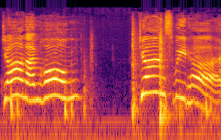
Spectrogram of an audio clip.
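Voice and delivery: high, slow call through the flat. Acted. Wife arriving home calls for her husband, drawn-out call. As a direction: sing out his name from the doorway.

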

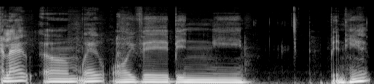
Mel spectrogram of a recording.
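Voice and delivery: put-on a touch of New Zealand accent, halting. Greeting the host, lightly held New Zealand accent. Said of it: "That's a New Zealand accent?".

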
